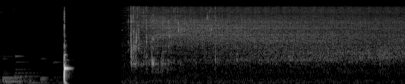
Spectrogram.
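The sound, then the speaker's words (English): Carbonated soda is poured: a single sharp pop, then after a short pause a steady fizzing hiss that starts strong and slowly fades. “Be honest, that sound you just heard made you want a soda,”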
